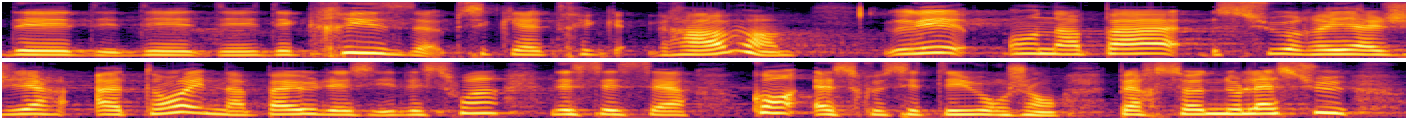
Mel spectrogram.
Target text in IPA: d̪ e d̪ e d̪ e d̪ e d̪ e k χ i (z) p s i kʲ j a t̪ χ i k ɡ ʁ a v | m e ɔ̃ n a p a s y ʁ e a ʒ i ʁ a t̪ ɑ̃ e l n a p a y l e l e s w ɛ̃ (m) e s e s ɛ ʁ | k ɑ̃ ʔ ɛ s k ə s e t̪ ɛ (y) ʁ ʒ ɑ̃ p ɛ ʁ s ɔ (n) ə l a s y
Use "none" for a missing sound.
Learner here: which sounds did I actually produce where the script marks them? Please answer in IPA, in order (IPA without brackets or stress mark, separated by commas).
z, n, y, nː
